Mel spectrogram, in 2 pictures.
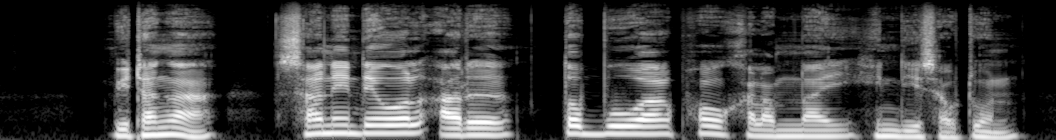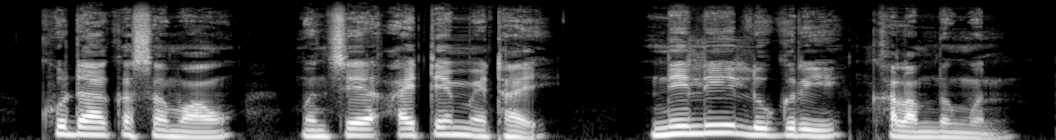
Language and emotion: Bodo, neutral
